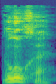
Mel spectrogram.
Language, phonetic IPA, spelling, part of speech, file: Russian, [ˈɡɫuxə], глухо, adverb / adjective, Ru-глухо.ogg
- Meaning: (adverb) 1. deafly 2. dully, vaguely, in a muffled way (sound) 3. voicelessly (consonant) 4. out-of-the-way, remotely (place) 5. wildly (forest); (adjective) short neuter singular of глухо́й (gluxój)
